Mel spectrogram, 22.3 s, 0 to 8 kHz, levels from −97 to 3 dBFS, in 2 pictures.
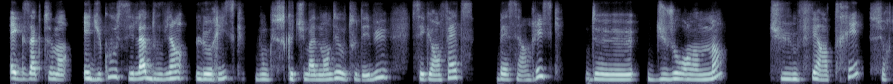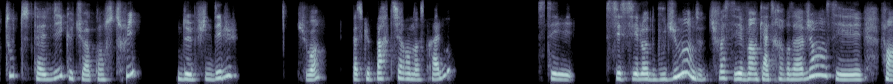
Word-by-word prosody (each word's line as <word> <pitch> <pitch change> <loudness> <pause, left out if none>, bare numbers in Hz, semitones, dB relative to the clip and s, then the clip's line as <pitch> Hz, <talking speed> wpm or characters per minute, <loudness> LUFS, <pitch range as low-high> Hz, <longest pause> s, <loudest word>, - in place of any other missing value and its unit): Exactement, 195 -3 +4 0.2
et 215 -1 +6
du 190 +1 -2
coup, 270 +6 -1
c'est 250 -6 -4
là 210 +3 +9
d'où 195 -4 +1
vient 220 +3 +2
le 190 -1 +6
risque, 195 +2 -1
donc 180 -1 -4
ce - - -1
que 195 - +2
tu 190 0 -5
m'as 170 -1 +3
demandé 180 +5 +2
au 205 - +5
tout 185 0 -8
début, 185 +10 0 0.3
c'est 185 - +2
qu'en 175 -2 +2
fait, 240 +7 -1 0.3
bah, 185 -1 +2
c'est 180 -1 -9
un 160 +1 -7
risque 285 +8 -2 0.2
de 180 -1 +4
du 180 +1 -2
jour 200 +1 +4
au 185 - +3
lendemain, 180 - +1 0.5
tu 195 -2 -2
me 190 - +2
fais 195 +3 0
un 165 -2 0
trait 280 - -4
sur 485 +1 -9
toute 310 0 -4
ta 190 -2 0
vie 220 +12 -3
que 230 -7 -4
tu 205 -3 -5
as 165 - 0
construit, 180 - -3 0.6
depuis 185 -1 0
le 180 - -7
début, 300 - -1 0.7
tu - - -13
vois? 205 +9 0 0.3
Parce 185 -1 -1
que 195 - -2
partir 205 +1 -1
en 195 - 0
Australie 180 +2 -2 1.3
c'est 350 -4 +1 0.4
c'est 205 - -2
c'est 195 -1 0
l'autre 190 -1 +1
bout 185 +2 -5
du 240 +9 +1
monde 235 - +2
tu 165 - -9
vois 225 0 -1
c'est 195 -3 +3
24 185 -1 0
heures 185 0 -3
d'avion, 280 - +2
c'est 175 - +1 0.3
enfin, - - +1
190 Hz, 185 wpm, -23 LUFS, 180-220 Hz, 1.3 s, là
